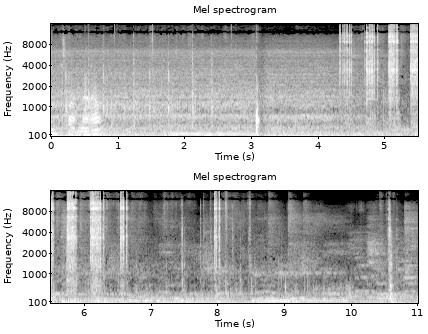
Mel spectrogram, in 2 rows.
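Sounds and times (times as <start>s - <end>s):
socket ratchet wrench ratcheting: 4.3s - 6.8s, 7.8s - 8.6s.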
